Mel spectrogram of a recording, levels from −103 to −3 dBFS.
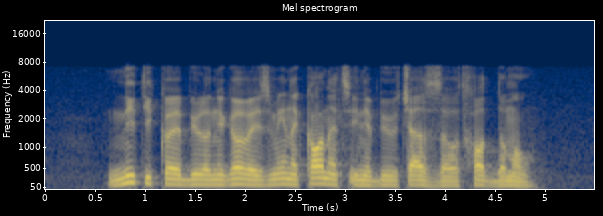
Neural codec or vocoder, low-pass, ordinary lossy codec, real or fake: none; 7.2 kHz; Opus, 64 kbps; real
